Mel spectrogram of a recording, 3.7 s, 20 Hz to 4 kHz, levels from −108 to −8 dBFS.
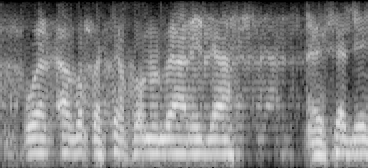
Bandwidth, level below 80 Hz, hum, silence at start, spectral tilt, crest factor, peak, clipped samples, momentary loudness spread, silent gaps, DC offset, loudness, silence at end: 4 kHz; -58 dBFS; none; 0 s; -11 dB/octave; 14 dB; -10 dBFS; under 0.1%; 15 LU; none; under 0.1%; -24 LUFS; 0 s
